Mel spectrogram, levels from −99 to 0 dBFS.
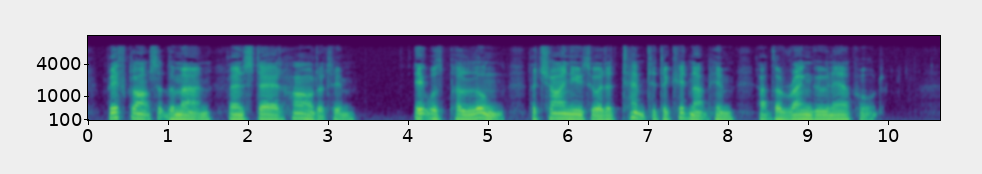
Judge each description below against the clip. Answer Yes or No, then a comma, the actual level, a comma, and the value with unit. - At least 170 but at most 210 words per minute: No, average, 140 wpm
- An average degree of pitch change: Yes, average, 3.5 semitones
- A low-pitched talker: Yes, low, 115 Hz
